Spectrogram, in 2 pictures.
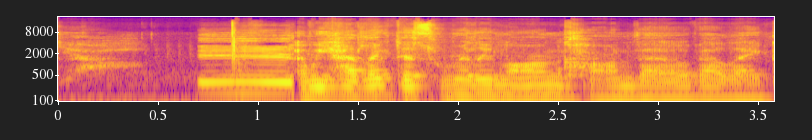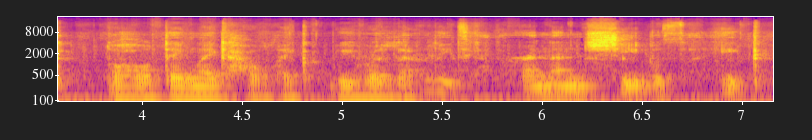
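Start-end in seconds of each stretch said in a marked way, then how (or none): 0.0-1.2 high, breathy whispered yes. Retold or imitated. Whispered reply in retold chat.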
